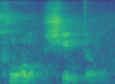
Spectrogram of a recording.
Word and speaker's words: Koshinto: The ancient history of Koshinto, or as it's pronounced Ko-Shintō, is a mystic religion of the Jōmon period of Japan.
